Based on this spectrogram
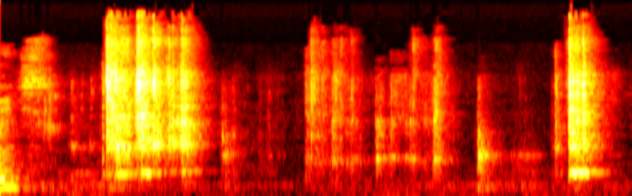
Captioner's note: ice clatters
